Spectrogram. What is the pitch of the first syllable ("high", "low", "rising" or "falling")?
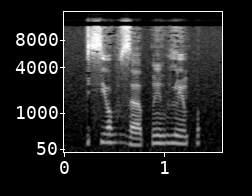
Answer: high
